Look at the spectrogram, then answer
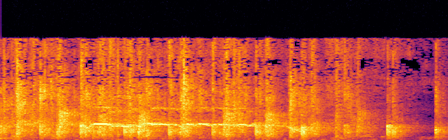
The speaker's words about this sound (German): Und ja, ihr dürft natürlich gerne auch klatschen, äh, denn äh, oh. sonst hört man ja nicht, dass hier so viele Leute sind.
